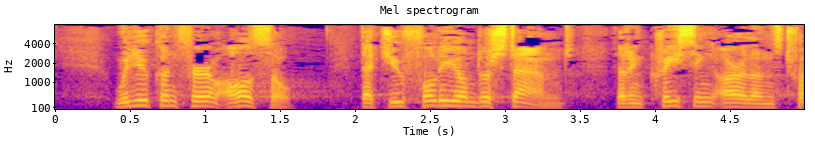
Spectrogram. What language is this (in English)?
English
